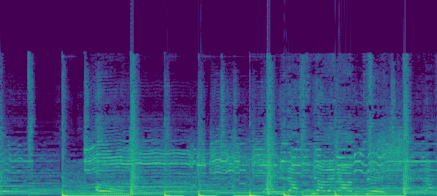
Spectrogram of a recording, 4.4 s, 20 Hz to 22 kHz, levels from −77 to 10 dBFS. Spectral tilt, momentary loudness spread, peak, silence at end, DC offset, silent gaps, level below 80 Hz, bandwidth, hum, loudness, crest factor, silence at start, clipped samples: -4.5 dB/octave; 4 LU; 0 dBFS; 0 s; under 0.1%; none; -14 dBFS; 16.5 kHz; none; -12 LUFS; 12 dB; 0 s; 0.1%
